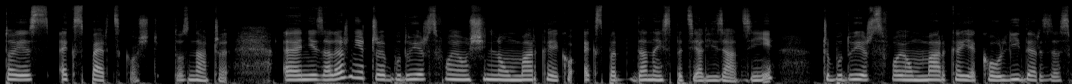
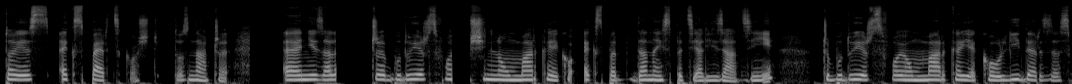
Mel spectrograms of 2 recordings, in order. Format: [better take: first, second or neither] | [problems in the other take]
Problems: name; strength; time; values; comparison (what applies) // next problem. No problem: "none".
first | audio cutting out; at 2.5 s, at 3.5 s and at 4.5 s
